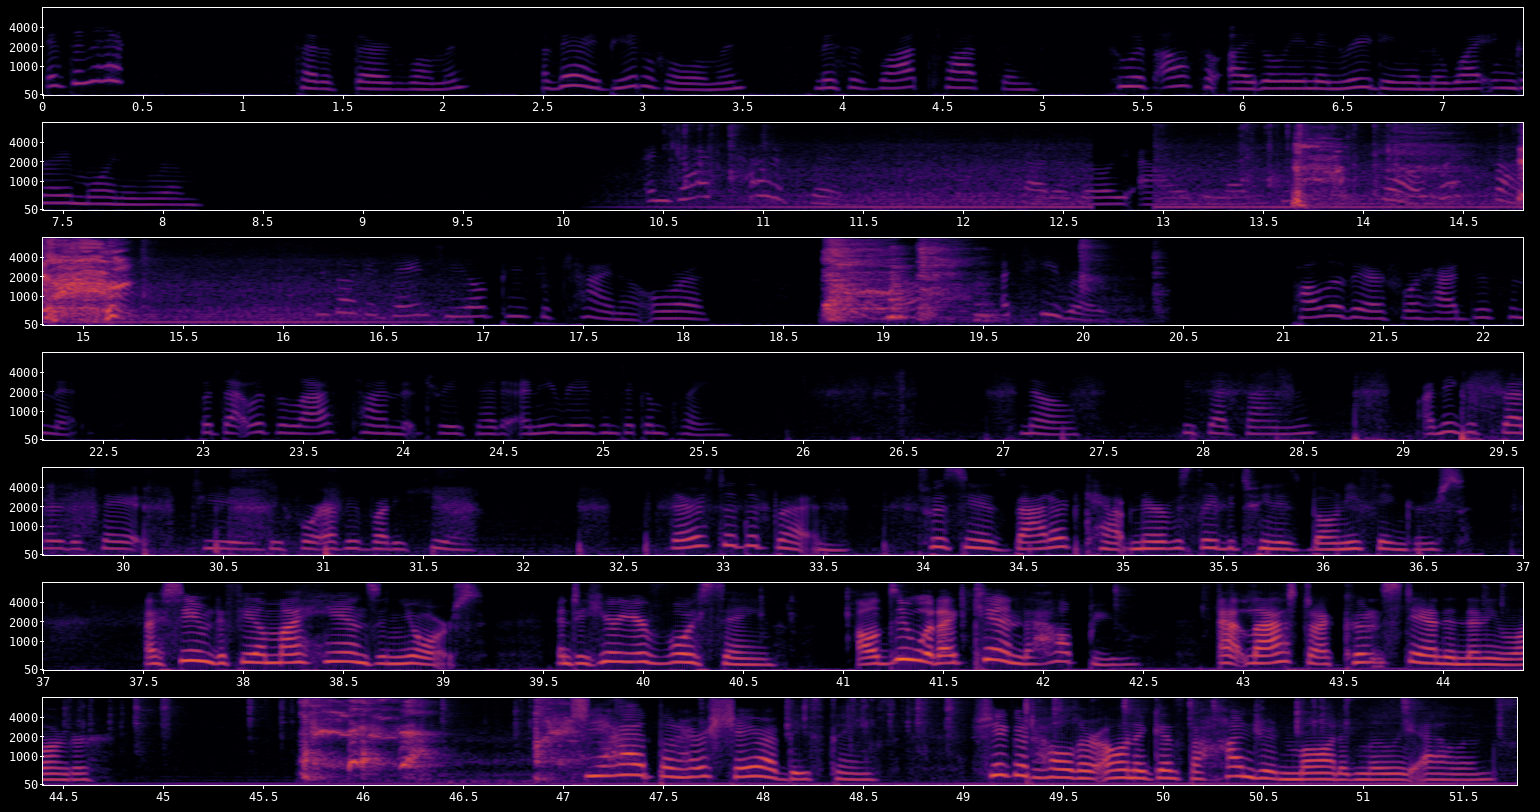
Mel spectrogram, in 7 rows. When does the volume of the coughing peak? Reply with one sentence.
The volume of the coughing peaks at 15 seconds.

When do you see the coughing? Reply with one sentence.
You can hear the coughing from 13.7 to 15.2 s, from 18.7 to 20.1 s and from 45.6 to 47.1 s.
